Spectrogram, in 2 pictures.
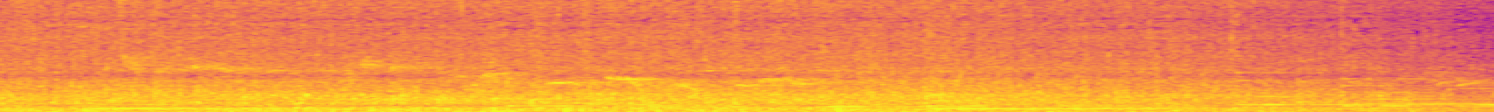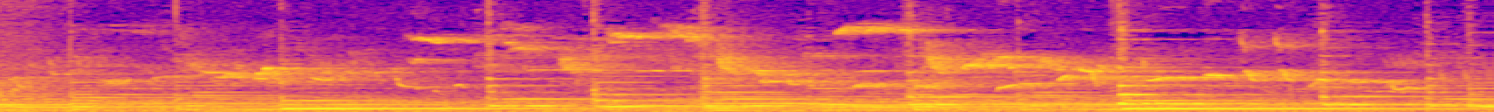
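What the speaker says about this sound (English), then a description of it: "Among the pine forests, multi-tiered waterfalls cascade down in white torrents, adding vibrant sounds to the tranquil atmosphere." Multi-tiered waterfalls cascade in white torrents through a pine forest, a steady broad rushing wash that runs loud at first, then eases as scattered birdsong and chirps rise over the water.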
